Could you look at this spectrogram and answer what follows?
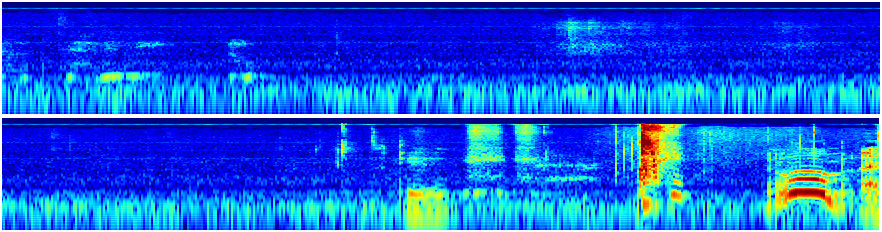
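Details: Infant, one of his first sneezes: quiet room, then two sharp explosive sneezes close together near the end, followed by a brief voiced sound.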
